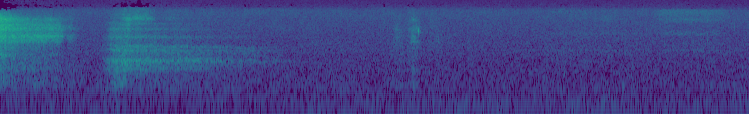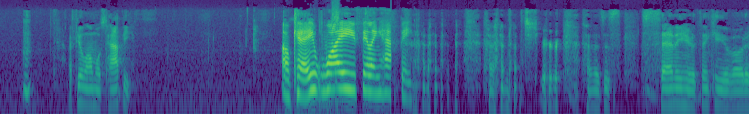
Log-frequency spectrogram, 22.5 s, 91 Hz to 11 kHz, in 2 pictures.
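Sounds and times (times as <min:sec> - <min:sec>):
slow comfortable breath: 0:00.0 - 0:04.6, 0:08.8 - 0:11.1, 0:18.2 - 0:18.6, 0:19.7 - 0:21.2
steady hiss: 0:00.0 - 0:22.4
speech: 0:12.4 - 0:13.3, 0:15.5 - 0:17.7, 0:18.6 - 0:22.4
laughter: 0:17.3 - 0:20.4.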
